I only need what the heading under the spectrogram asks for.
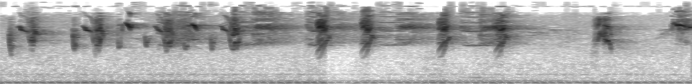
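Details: Long-tailed shrike singing a fast string of sharp, high chirps and short trills, about four notes per second, over a low steady hum.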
